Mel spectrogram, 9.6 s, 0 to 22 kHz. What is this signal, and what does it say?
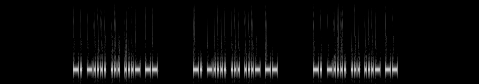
Morse code, heard as a keyed tone, about 36 wpm, 700 Hz. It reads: N6SVM N6SVM N6SVM
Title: USA Call Signs - 5 Characters - Repeated 3x - 35wpm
